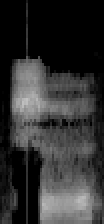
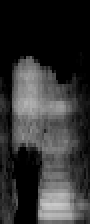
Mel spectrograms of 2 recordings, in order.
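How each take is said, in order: First: The pitch dips low, then rises. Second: The pitch stays high and level.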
